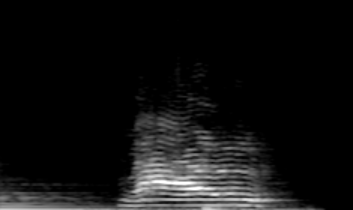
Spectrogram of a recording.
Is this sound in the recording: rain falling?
no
